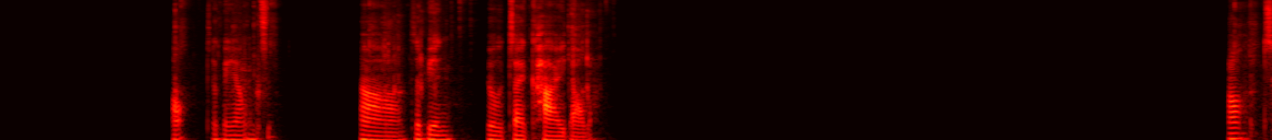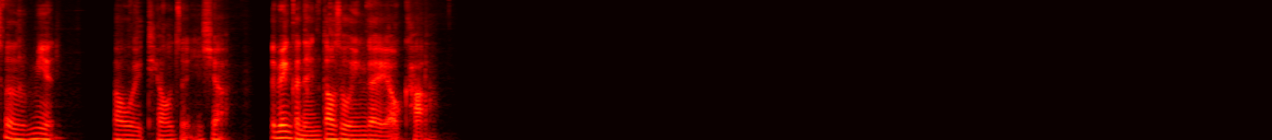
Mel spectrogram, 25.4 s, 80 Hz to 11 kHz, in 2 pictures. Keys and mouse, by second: 0.7 click, 1.6 Tab, 1.8 middle click, 2.7 shift+middle click, 3.1 middle click, 3.7 shift+middle click, 4.2 2, 4.7 click, 5.7 Tab, 5.8 2, 7.5 1, 8.5 middle click, 10.5 s, 10.8 KP_0, 10.9 KP_Enter, 11.6 middle click, 12.3 shift+middle click, 12.7 middle click, 14.3 middle click, 15.7 2, 16.0 click, 16.4-17.8 middle drag, 18.6 alt+middle click, 19.2 shift+middle click, 20.4 click, 23.9 1, 24.3 click, 24.9 click.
